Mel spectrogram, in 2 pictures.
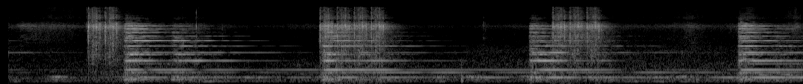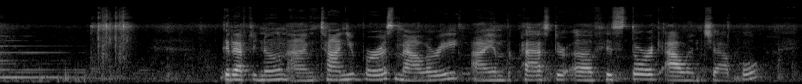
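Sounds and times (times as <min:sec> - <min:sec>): church bell ringing: 0:00.1 - 0:00.6, 0:01.2 - 0:09.0.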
